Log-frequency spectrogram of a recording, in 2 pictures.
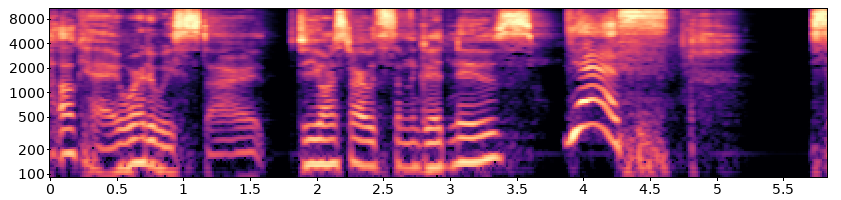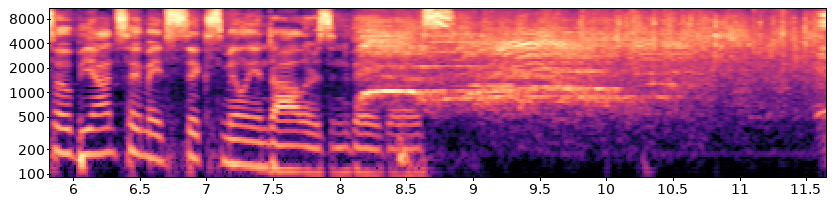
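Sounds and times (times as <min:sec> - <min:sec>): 
speech: 0:00.1 - 0:05.0, 0:05.7 - 0:09.1
audience clapping and cheering: 0:08.1 - 0:11.6.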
